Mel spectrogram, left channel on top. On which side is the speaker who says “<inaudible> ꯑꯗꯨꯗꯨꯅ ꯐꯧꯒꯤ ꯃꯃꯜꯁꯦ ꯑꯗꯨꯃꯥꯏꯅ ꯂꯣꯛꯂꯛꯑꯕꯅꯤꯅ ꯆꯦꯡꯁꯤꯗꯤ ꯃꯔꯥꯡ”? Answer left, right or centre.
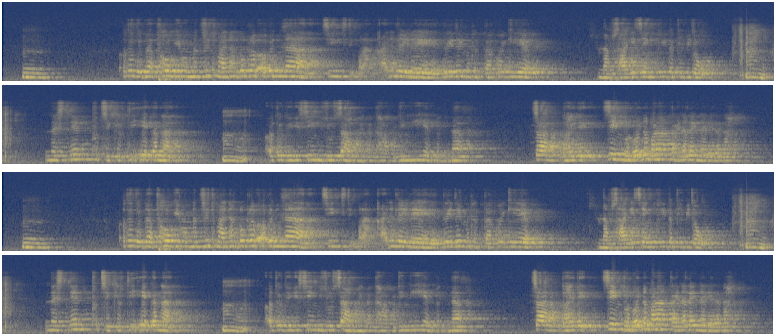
Right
